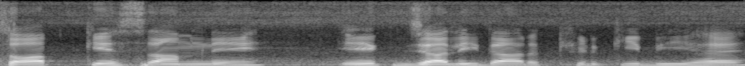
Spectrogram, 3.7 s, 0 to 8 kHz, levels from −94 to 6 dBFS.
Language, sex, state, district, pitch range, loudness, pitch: Hindi, male, Madhya Pradesh, Katni, 150-170 Hz, -17 LUFS, 160 Hz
